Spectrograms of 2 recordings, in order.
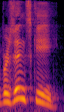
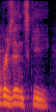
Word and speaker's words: Brzezinski: Kissinger made a personal appeal to the national security adviser Zbigniew Brzezinski thankfully we actually know how to pronounce his name and a follow-up phone call to mr.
